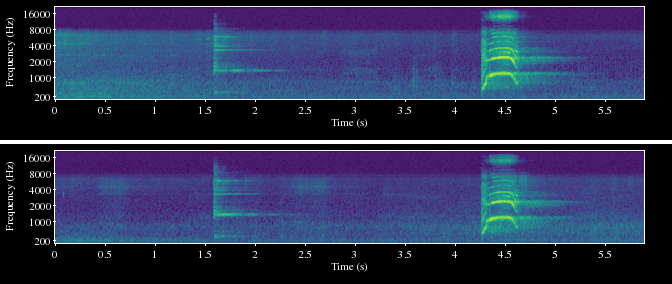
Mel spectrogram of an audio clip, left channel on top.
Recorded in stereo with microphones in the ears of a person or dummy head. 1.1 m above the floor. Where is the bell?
Centre (ahead or behind), 2 m.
